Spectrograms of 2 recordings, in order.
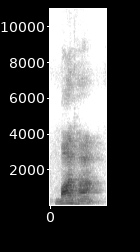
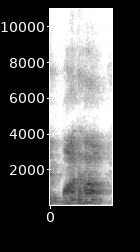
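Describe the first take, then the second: First: Said in the usual way. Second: বাধা with the first vowel nasal, like বাঁধা; nasalised word. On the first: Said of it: "একটা total শব্দের কথা বলি". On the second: Shown as a demonstration. Teacher showing how nasality changes the meaning. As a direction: push air through the nose on বাধা. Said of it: "নাক দিয়ে বের করে বাধা".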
